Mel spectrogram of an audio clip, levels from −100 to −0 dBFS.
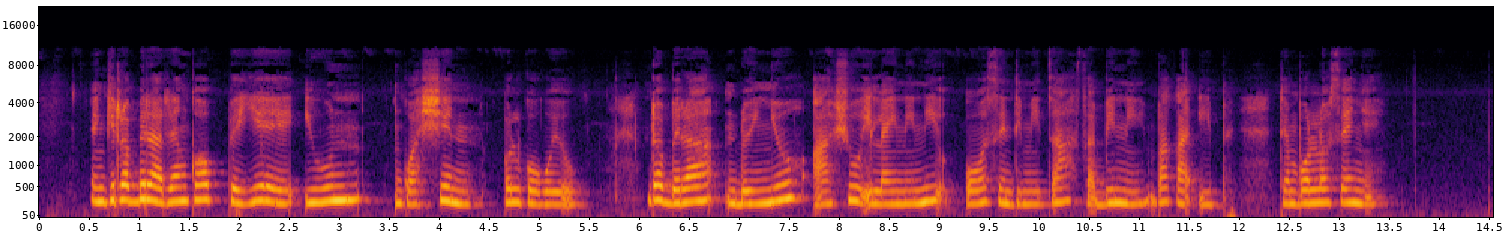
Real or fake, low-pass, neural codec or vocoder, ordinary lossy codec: fake; 10.8 kHz; vocoder, 24 kHz, 100 mel bands, Vocos; MP3, 64 kbps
